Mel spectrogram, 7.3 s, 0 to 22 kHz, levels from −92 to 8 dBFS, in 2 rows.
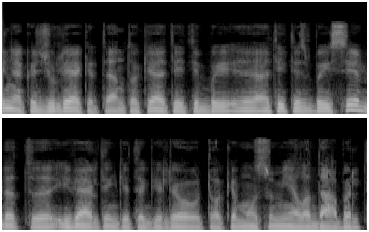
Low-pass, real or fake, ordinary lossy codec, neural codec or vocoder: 9.9 kHz; fake; AAC, 32 kbps; vocoder, 44.1 kHz, 128 mel bands every 256 samples, BigVGAN v2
